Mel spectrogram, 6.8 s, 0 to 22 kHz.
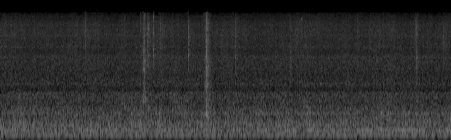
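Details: Indesit IS31V 3kg compact reversing tumble dryer running its first load with heat on; quiet, even hum with soft low drone and the odd light click, smooth drum rotation with no rubbing or knocking, running fine.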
